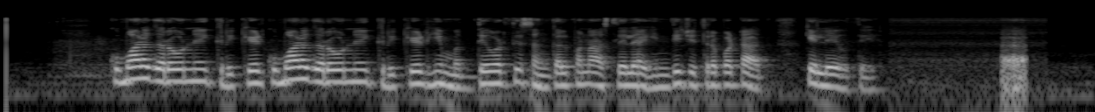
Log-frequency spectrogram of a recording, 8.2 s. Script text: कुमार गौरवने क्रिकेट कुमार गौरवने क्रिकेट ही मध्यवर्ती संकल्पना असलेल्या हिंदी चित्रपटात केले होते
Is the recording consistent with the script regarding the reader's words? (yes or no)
yes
